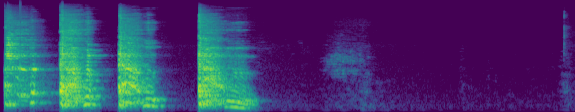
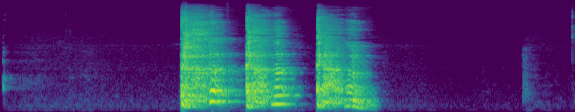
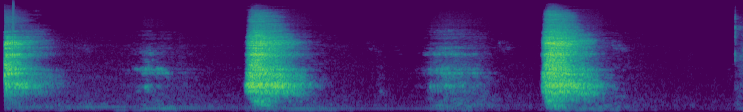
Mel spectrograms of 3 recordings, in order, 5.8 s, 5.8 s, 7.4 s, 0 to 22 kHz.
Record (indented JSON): {
  "cough_length": "5.8 s",
  "cough_amplitude": 31097,
  "cough_signal_mean_std_ratio": 0.4,
  "three_cough_length": "5.8 s",
  "three_cough_amplitude": 30834,
  "three_cough_signal_mean_std_ratio": 0.4,
  "exhalation_length": "7.4 s",
  "exhalation_amplitude": 20730,
  "exhalation_signal_mean_std_ratio": 0.31,
  "survey_phase": "alpha (2021-03-01 to 2021-08-12)",
  "age": "65+",
  "gender": "Female",
  "wearing_mask": "No",
  "symptom_none": true,
  "smoker_status": "Never smoked",
  "respiratory_condition_asthma": false,
  "respiratory_condition_other": false,
  "recruitment_source": "REACT",
  "submission_delay": "2 days",
  "covid_test_result": "Negative",
  "covid_test_method": "RT-qPCR"
}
